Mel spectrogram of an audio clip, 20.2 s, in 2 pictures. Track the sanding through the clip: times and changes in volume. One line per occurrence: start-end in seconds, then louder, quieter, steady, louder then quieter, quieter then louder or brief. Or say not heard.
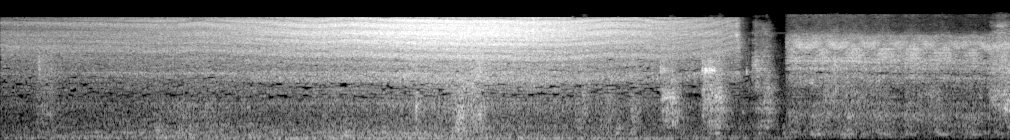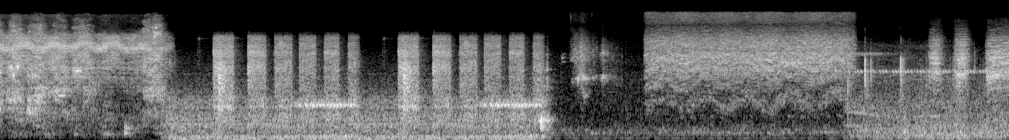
5.8-11.8 quieter then louder.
